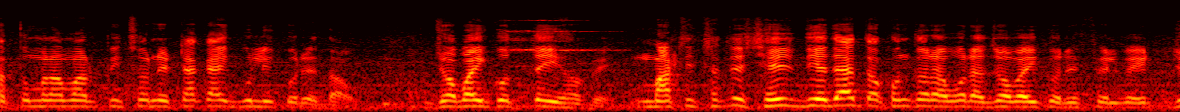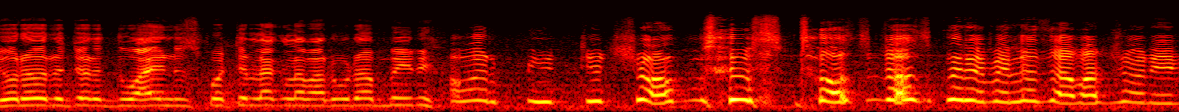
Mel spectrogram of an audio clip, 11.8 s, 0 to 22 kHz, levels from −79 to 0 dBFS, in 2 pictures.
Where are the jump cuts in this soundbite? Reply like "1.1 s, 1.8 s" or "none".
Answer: 2.0 s, 3.1 s, 5.7 s, 8.1 s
